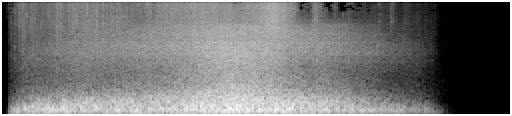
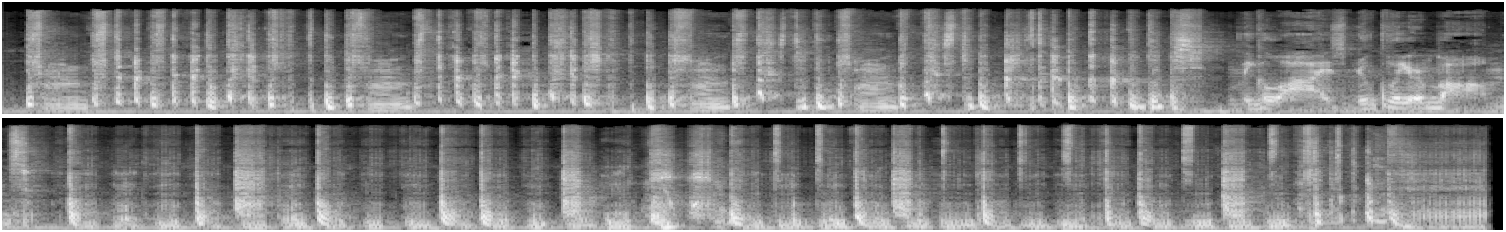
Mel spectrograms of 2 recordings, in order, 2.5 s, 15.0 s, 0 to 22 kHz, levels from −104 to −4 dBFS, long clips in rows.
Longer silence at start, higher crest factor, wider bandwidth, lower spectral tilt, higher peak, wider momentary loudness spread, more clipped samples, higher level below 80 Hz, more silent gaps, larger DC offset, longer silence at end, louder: about the same, 0.05 s vs 0 s; about the same, 16 dB vs 18 dB; first, over 20 kHz vs 17.5 kHz; about the same, -4.5 dB/octave vs -4 dB/octave; about the same, 0 dBFS vs 0 dBFS; first, 16 LU vs 5 LU; neither; about the same, -28 dBFS vs -32 dBFS; neither; neither; first, 0.55 s vs 0.1 s; first, -15 LUFS vs -18 LUFS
